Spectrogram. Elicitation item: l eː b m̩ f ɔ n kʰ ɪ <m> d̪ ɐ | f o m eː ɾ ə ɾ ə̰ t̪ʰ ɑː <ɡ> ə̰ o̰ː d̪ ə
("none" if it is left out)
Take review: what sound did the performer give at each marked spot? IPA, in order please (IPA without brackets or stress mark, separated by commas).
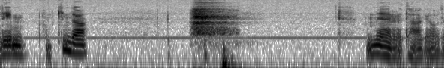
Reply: n, ɡ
